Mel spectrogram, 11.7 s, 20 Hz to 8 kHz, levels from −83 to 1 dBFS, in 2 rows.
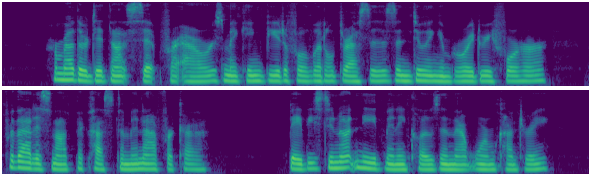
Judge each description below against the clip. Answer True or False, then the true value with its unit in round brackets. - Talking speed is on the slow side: False (175 wpm)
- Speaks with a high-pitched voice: False (145 Hz)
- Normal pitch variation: False (1.6 semitones)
